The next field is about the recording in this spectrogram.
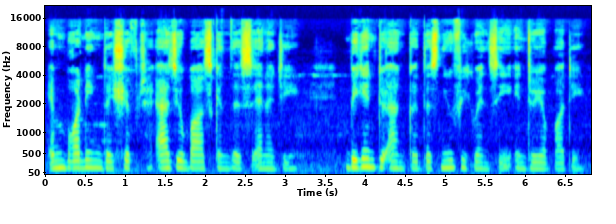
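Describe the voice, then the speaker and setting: A woman narrating a scripted guided meditation in a soft, breathy, husky voice, with a slow, soothing, hushed delivery and long pauses. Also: deep voice, little pitch movement, a little hiss or hum, low-quality recording.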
